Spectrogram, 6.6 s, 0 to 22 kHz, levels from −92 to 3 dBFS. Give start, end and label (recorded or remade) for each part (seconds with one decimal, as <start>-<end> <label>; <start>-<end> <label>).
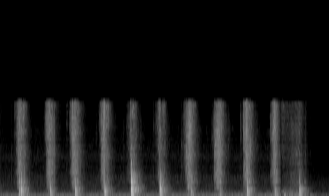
0.0-0.4 recorded; 0.4-1.1 remade; 1.1-1.8 recorded; 1.8-5.6 remade; 5.6-6.6 recorded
